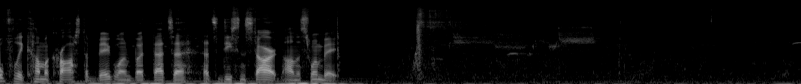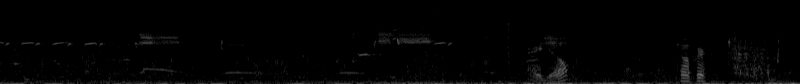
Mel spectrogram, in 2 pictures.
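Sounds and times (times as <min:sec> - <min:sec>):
faint birdsong: 0:01.0 - 0:15.6.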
